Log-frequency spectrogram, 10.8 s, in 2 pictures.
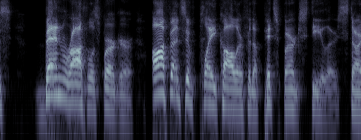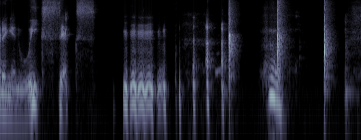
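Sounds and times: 
speech: 0:00.0 - 0:09.8
laughter: 0:07.3 - 0:08.9
slow hand clap: 0:08.8 - 0:10.7.

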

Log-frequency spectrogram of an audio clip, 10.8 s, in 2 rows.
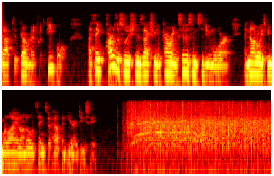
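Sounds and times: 
speech: 0:00.0 - 0:08.0
sizable crowd applauding: 0:07.8 - 0:10.7.

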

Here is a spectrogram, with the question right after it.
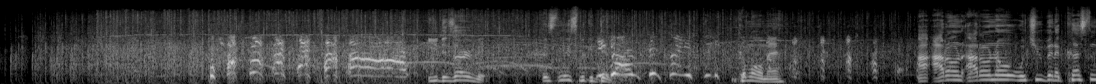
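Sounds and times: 
applause welcoming a talk show guest: 0:00.0 - 0:10.9
voices cheering: 0:00.8 - 0:10.9
laughter: 0:01.4 - 0:10.9
speech: 0:04.3 - 0:08.1, 0:09.2 - 0:10.9.

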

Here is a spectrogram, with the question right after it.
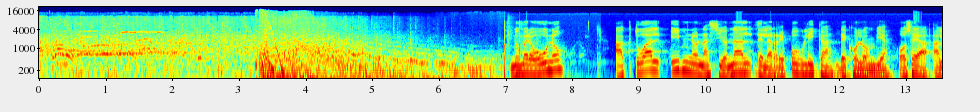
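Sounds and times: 
audience applause: 0:00.0 - 0:06.8
speech: 0:07.1 - 0:08.0, 0:08.7 - 0:13.5.

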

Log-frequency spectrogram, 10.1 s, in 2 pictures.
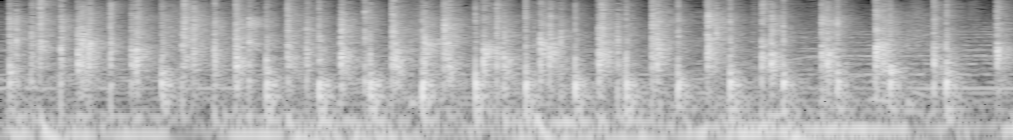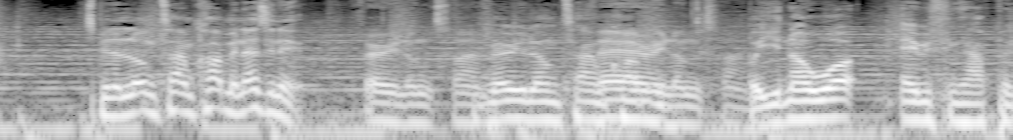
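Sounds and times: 
hand clapping: 0:00.0 - 0:05.2
speech: 0:05.6 - 0:10.1.

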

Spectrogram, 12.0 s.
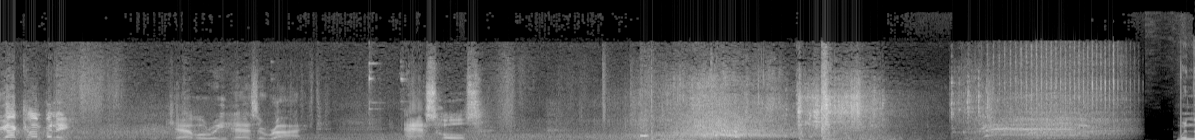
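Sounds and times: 
speech: 0:00.1 - 0:00.8, 0:01.8 - 0:03.3, 0:04.0 - 0:05.1, 0:06.4 - 0:07.6, 0:11.8 - 0:11.9
plow truck ramming a car: 0:05.2 - 0:11.2.

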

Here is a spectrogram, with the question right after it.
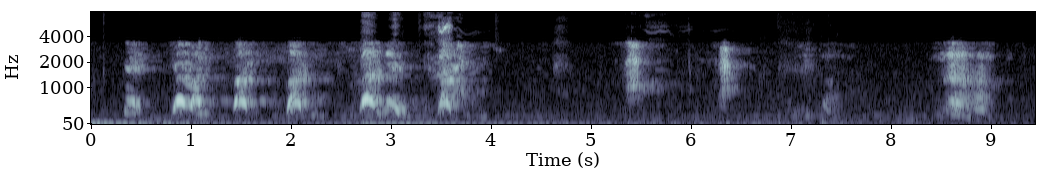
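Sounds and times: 
yelps and whines: 0:00.8 - 0:04.0, 0:05.3 - 0:07.6, 0:08.4 - 0:09.4
coyote yipping while fighting a dog: 0:02.7 - 0:04.0, 0:05.3 - 0:06.6
dog barking while fighting a coyote: 0:02.7 - 0:04.0, 0:05.3 - 0:06.6.

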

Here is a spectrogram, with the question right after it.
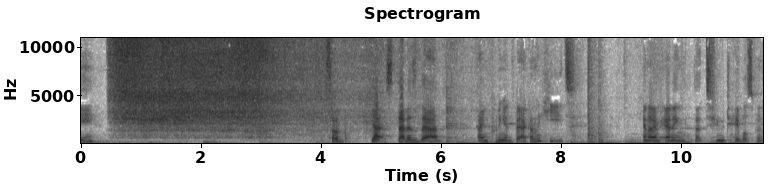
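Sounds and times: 
speech: 0:00.0 - 0:00.6, 0:04.2 - 0:08.8, 0:09.4 - 0:11.3
wine sizzling poured into hot pot: 0:00.4 - 0:06.1.

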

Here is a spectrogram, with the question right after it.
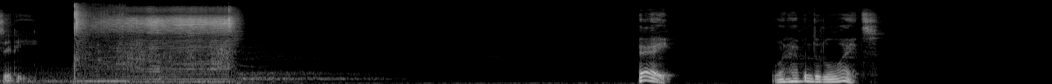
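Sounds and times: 
speech: 0:00.0 - 0:00.4, 0:06.4 - 0:06.8, 0:07.7 - 0:08.9
low hum: 0:00.0 - 0:07.7
electricity crackling: 0:00.8 - 0:02.5.

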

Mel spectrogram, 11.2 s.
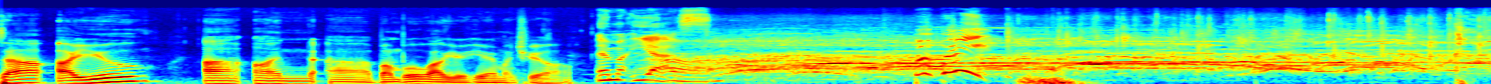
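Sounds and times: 
speech: 0:00.0 - 0:05.6, 0:07.2 - 0:08.2
audience clapping and cheering: 0:05.3 - 0:11.1.

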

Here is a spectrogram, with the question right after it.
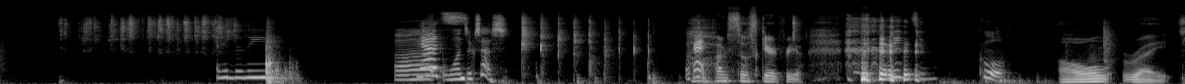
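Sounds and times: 
dice being rolled: 0:00.6 - 0:02.5
speech: 0:02.2 - 0:03.1, 0:03.9 - 0:05.2, 0:06.9 - 0:11.8
laughter: 0:08.4 - 0:09.4.

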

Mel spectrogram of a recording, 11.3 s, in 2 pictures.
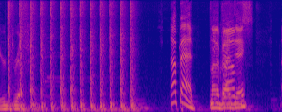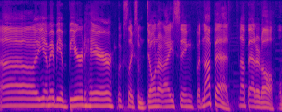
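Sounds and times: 
keyboard banged on desk to empty debris: 0:00.0 - 0:02.8
speech: 0:00.2 - 0:00.7, 0:03.4 - 0:11.2.

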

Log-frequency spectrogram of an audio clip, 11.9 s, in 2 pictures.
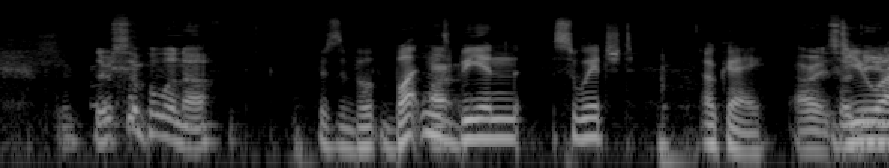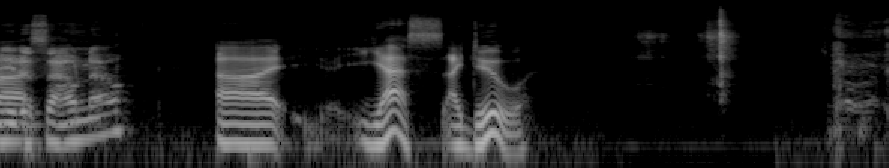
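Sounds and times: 
speech: 0:00.4 - 0:09.5
tape measure being worked: 0:10.2 - 0:10.9.

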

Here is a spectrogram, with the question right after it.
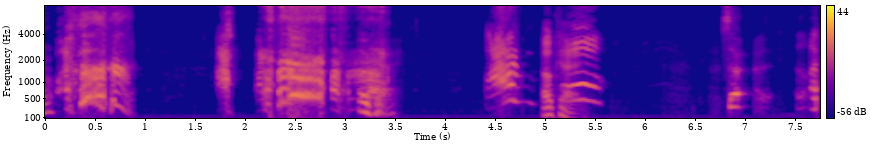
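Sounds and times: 
speech: 0:00.0 - 0:01.0, 0:02.9 - 0:03.6, 0:05.0 - 0:05.6, 0:06.8 - 0:07.7
person vocally imitating howls and screams: 0:01.8 - 0:03.6, 0:04.5 - 0:05.6.

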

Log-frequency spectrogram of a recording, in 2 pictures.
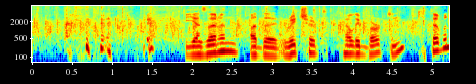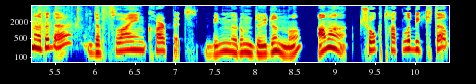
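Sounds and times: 
laughter: 0:00.0 - 0:06.0
applause sound effect: 0:00.0 - 0:06.2
speech: 0:01.9 - 0:10.4.

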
